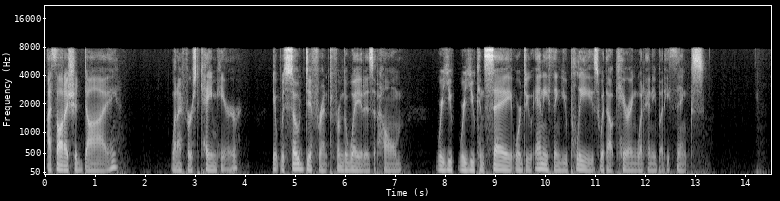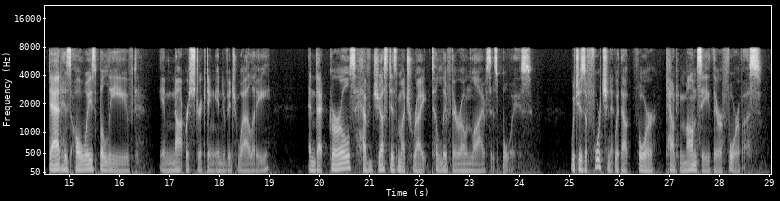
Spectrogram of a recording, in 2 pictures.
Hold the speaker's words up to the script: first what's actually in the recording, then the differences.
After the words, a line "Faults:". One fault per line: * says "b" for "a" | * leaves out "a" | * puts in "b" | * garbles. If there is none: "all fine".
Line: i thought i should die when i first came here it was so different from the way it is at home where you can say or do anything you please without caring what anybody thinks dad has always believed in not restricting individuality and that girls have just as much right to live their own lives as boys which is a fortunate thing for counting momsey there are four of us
i thought i should die when i first came here it was so different from the way it is at home where you where you can say or do anything you please without caring what anybody thinks dad has always believed in not restricting individuality and that girls have just as much right to live their own lives as boys which is a fortunate without for counting momsey there are four of us
Faults:
* puts in "where you"
* says "without" for "thing"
